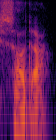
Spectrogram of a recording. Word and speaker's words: solder: american friends you know you don't pronounce the l in solder you call it soda is this called a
